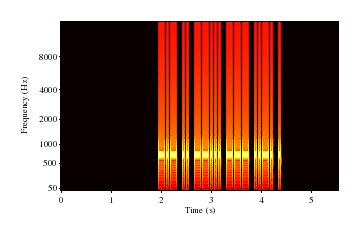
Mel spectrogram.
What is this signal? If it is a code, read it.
Morse code, heard as a keyed tone, about 30 wpm, 700 Hz. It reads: KI7OFE
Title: USA Call Signs - 6 Characters - Repeated 3x - 30wpm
